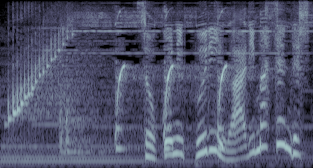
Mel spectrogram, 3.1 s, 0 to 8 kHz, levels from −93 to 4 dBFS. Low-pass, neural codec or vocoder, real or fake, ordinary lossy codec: none; none; real; none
